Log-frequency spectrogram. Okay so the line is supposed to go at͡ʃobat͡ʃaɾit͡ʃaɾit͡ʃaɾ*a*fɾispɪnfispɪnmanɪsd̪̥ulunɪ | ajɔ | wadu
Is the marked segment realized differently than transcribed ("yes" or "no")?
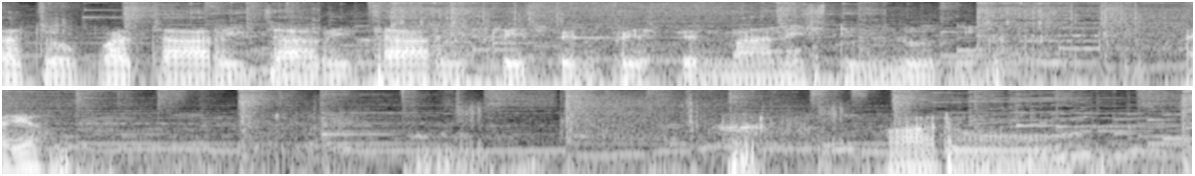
yes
